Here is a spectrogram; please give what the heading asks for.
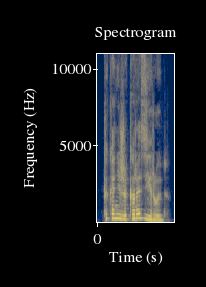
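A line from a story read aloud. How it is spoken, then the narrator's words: Exclaimed. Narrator (Russian): воскликнула я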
